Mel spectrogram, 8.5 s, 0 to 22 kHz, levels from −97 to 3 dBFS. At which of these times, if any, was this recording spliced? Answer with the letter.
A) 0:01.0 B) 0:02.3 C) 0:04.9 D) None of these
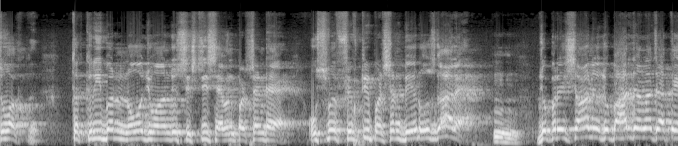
D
